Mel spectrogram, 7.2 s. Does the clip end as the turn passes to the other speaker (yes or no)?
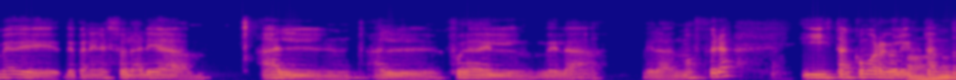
no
